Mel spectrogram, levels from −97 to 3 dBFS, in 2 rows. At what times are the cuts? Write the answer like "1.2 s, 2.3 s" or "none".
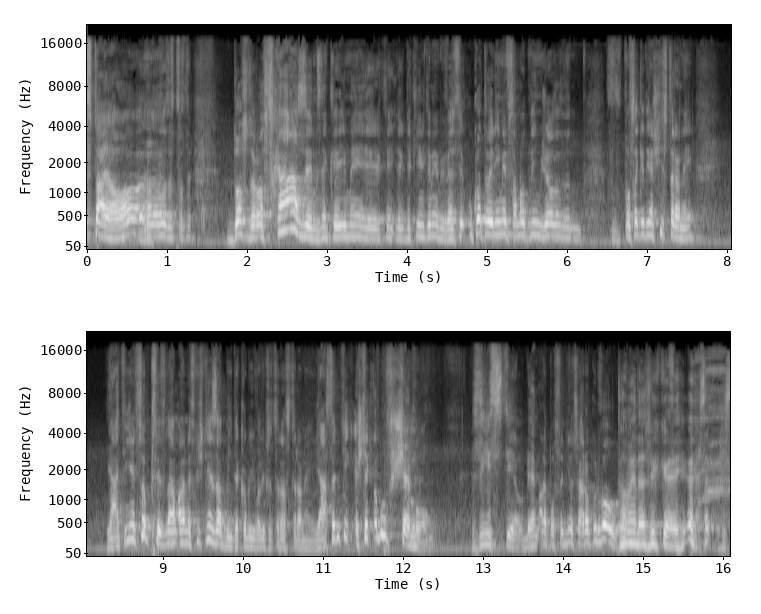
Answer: none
